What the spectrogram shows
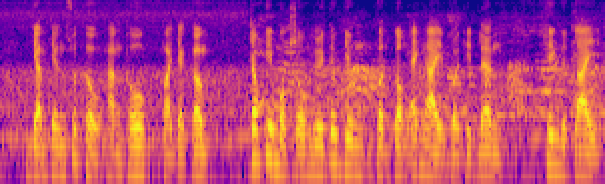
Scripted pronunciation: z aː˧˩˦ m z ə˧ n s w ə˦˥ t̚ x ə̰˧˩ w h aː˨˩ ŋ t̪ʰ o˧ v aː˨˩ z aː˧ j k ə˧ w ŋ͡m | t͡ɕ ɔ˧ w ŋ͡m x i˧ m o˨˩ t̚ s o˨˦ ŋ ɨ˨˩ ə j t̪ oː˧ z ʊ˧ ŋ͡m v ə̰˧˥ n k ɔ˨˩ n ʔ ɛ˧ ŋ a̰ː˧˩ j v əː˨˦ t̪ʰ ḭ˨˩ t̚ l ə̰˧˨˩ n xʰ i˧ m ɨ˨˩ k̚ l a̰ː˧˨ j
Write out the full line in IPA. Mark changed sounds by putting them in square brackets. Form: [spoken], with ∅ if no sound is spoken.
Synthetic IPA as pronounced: z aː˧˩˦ m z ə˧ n s w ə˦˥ t̚ x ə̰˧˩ w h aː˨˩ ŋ t̪ʰ o˧ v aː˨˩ z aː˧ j k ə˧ w ŋ͡m | t͡ɕ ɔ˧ w ŋ͡m x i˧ m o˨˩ t̚ s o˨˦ ŋ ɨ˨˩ ə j t̪ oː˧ z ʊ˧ ŋ͡m v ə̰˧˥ n k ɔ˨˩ n ʔ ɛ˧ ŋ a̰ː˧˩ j v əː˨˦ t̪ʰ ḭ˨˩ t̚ l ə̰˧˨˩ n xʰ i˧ [ŋ] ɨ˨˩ k̚ l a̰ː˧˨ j

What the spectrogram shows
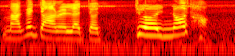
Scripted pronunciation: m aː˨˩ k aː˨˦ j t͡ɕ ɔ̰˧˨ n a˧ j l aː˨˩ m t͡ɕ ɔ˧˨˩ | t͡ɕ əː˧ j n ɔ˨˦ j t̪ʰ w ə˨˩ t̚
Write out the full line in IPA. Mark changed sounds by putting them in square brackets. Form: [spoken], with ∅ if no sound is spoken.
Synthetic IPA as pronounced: m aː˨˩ k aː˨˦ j t͡ɕ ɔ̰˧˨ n [a˨˩] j l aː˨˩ [∅] t͡ɕ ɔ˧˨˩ | t͡ɕ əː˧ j n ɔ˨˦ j t̪ʰ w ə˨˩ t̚

